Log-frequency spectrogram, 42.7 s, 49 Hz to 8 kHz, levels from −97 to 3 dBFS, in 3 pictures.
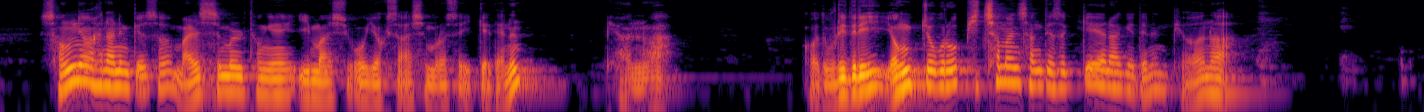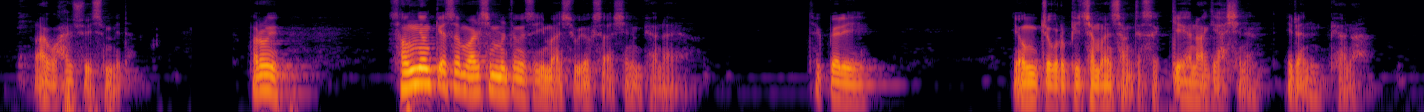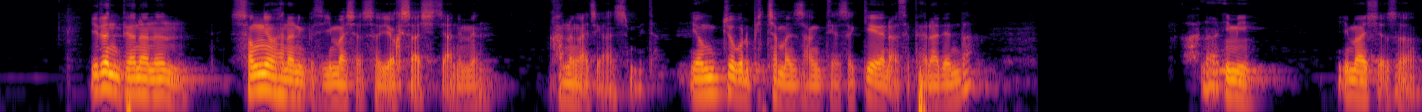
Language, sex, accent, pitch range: Korean, male, native, 105-170 Hz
